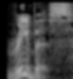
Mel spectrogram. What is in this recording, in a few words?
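"rebus", British English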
